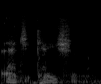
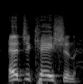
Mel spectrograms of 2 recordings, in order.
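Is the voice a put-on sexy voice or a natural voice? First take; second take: put-on sexy; natural. First: It is said in a put-on sultry voice. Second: It is said in a natural everyday voice. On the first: The speaker calls it wrong. "I'll try to sound sexy" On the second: The speaker calls it right. "do your own voice"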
